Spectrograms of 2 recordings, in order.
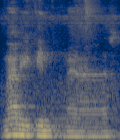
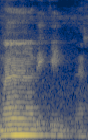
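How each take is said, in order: First: The first vowel of malik is short. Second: The first vowel of malik is long. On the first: The speaker calls it right. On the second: The speaker calls it wrong.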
